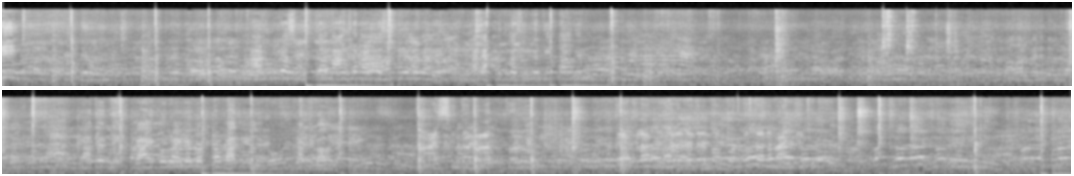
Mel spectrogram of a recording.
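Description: A knife chops meat against a wooden block with sharp thuds.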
